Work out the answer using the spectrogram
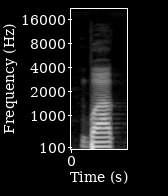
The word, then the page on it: bak: mpur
